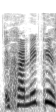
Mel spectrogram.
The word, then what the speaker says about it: Haneke: Todo bien, con ganas de escuchar tu comentario respecto de la película Funny Games del año 97, de, no sé si se pronuncia Haneke o cómo. – Haneke sí, lo que yo no sé, vos dijiste Michael recién, no sé.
